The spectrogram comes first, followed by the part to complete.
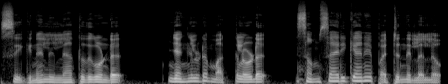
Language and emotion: Malayalam, sad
